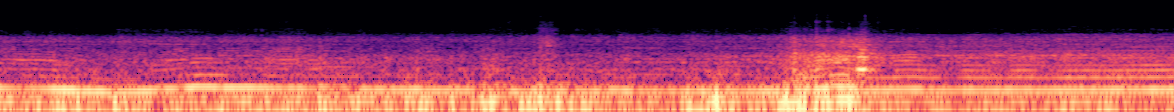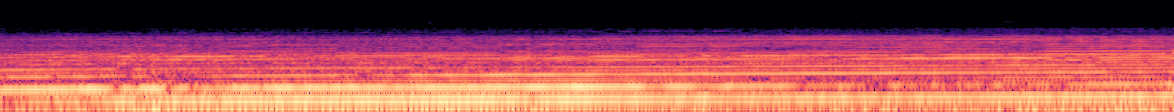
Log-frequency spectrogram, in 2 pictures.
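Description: A small racing car engine roars loudly close by, its pitch rising and falling with the gears.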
